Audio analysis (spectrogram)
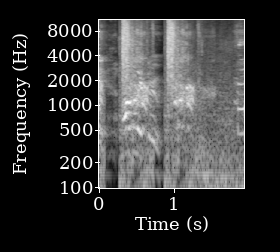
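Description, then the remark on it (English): Chappie, from the film Chappie, is slapped: two sharp, loud slaps land about half a second apart, each a bright smacking crack, with muffled vocal sounds and background noise filling the gaps between and after them. “Oh, Chappie got slapped.”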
